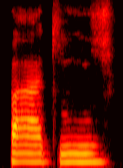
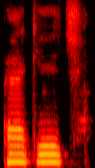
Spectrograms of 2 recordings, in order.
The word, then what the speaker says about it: package: more than two syllables then the a is pronounced like e so you see message yes message so you say package yes message package yes and then we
